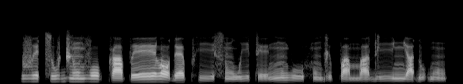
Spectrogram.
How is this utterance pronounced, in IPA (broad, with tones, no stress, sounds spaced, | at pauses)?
v ɪ˦˨ t͡s u˦ d͡ʒ ũ˦ v o˦˨ k a˨ p eː˦ l ɔ˨ ɗ ɛ˦ pʰ iː˨ s ũ˨ w i˦˨ t e˨˦ ŋ ũ˦ β uː˨ h ũ˨ ɡ ɪ˨˦ p a˨ m a˦ d iː˦ ɲ a˨ ɗ u˦ ɡʷ ũ˨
